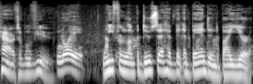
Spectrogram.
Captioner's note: through translator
